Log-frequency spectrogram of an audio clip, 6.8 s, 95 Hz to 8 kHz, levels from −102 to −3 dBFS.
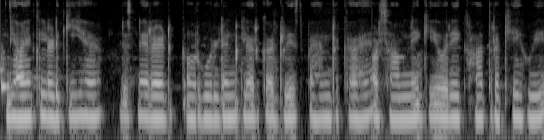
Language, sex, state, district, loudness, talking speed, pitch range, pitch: Hindi, female, Maharashtra, Nagpur, -40 LUFS, 195 wpm, 185-195 Hz, 190 Hz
